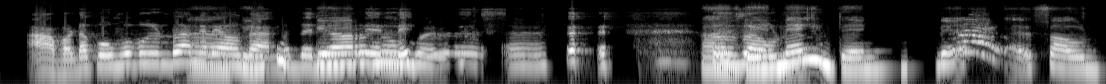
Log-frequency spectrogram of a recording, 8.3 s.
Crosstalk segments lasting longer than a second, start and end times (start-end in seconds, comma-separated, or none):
1.5-3.0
